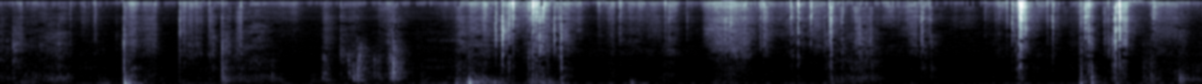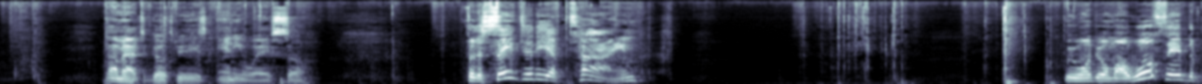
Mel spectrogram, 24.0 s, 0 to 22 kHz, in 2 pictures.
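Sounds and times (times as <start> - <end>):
wrappers tearing and crinkling: 10.0 - 11.4, 20.1 - 21.1
cards clicking: 20.0 - 21.2.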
